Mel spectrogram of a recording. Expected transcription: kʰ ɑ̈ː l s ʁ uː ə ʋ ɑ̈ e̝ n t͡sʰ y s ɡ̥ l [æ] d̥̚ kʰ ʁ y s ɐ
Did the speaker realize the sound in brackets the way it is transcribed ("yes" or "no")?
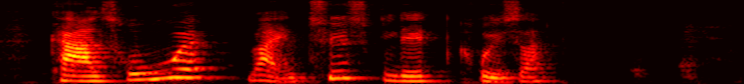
no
